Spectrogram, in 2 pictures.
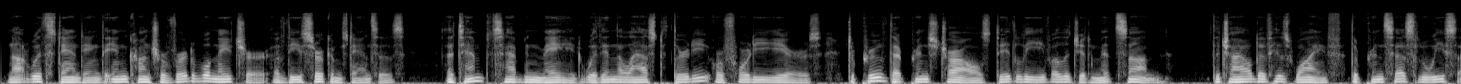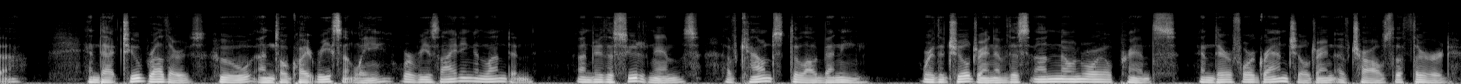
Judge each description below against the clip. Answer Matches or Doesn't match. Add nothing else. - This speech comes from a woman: Doesn't match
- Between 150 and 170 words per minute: Doesn't match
